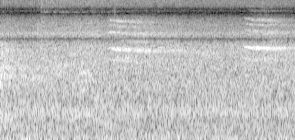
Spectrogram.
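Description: Quiet outdoor background with a faint, thin high-pitched note about a second in and another near the end.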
